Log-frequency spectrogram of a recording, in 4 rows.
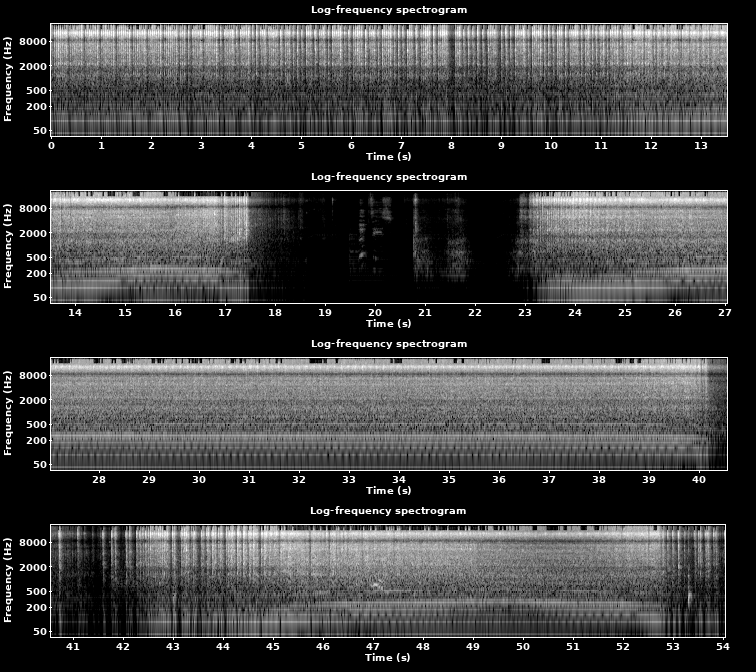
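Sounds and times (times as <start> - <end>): tractor engine running: 0.0 - 18.6, 22.9 - 54.0.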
